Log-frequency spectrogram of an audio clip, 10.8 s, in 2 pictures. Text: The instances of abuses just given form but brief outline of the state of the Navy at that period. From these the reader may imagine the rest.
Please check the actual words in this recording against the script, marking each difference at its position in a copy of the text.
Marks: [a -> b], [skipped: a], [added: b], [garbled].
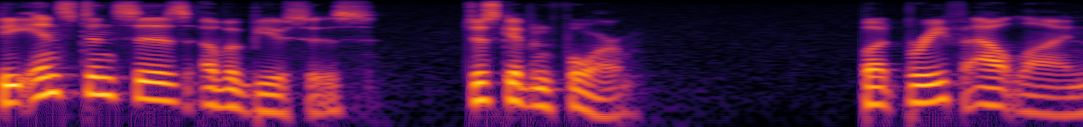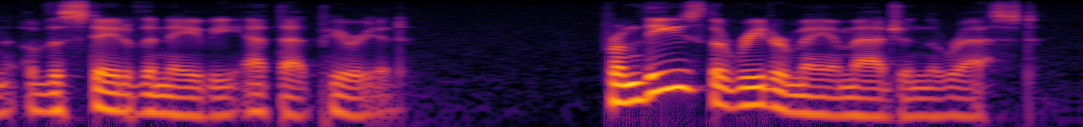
The instances of abuses just given form but brief outline of the state of the Navy at that period. From these the reader may imagine the rest.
